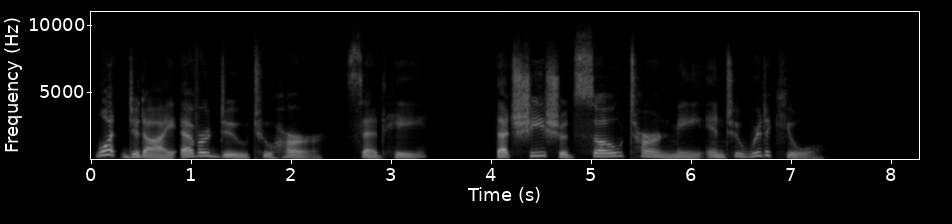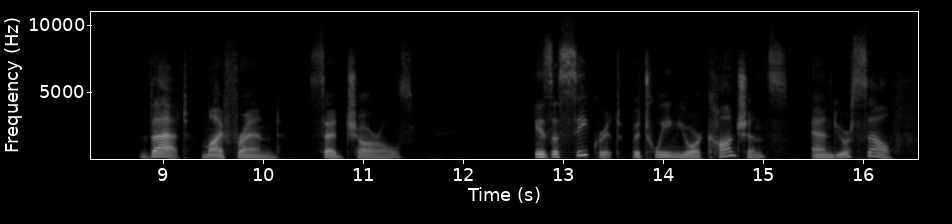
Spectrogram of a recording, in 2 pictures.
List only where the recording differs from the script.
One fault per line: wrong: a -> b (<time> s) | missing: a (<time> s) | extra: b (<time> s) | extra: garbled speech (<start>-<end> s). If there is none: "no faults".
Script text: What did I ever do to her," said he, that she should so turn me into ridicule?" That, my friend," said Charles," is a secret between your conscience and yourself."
no faults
